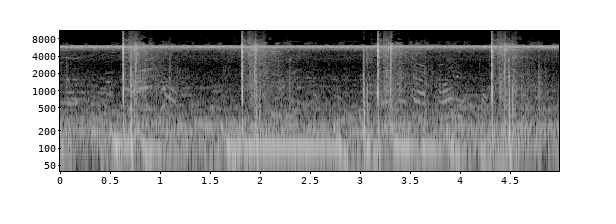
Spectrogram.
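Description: Toy mini fireworks going off with a series of sharp cracks about one to two seconds apart, over a steady high-pitched tone.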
